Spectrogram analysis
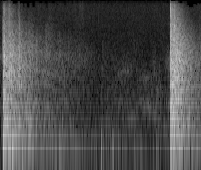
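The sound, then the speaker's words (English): Antique pistols and rifles fired at a shooting range near Phoenix: sharp cracking shots, a rapid cluster at the start, a softer pop midway and another loud report near the end. “Antique pistols and rifles being fired at the Ben Avery shooting range”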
